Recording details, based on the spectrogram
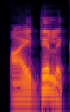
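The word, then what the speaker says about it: idyllic: अगला बहुत ही प्यारा सा शब्द है आइडिलिक. Grammatical profile is adjective. And pronunciation पे भी ध्यान देंगे. दिल पे आवाज का स्ट्रेस ज्यादा आएगा आपके.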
